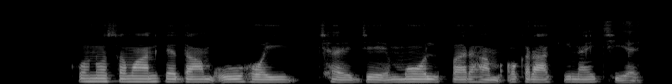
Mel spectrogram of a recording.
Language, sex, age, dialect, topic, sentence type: Magahi, male, 18-24, Western, banking, statement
